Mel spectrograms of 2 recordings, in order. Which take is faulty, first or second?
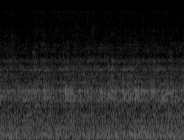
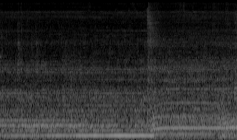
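second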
